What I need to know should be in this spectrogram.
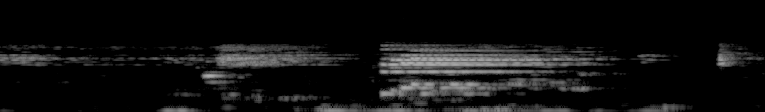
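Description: A handheld game console plays short electronic chimes.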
